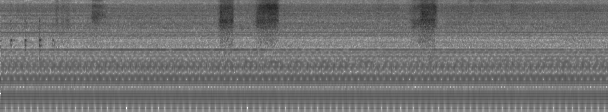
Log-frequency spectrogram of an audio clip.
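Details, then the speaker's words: New Holland skid steer tire leaking air around the rim, being inflated with green tire sealer: steady compressor hum with short, sharp hisses as air escapes past the bead and the sealant seals it while pressure builds. "I can hear it popping on now. Wherever the air is escaping, that goop is sealing it up."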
